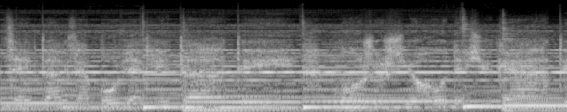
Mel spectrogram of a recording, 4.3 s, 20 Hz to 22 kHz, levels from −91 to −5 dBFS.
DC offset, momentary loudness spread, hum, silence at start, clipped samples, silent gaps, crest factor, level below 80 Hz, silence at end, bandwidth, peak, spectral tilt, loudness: under 0.1%; 3 LU; none; 0 s; under 0.1%; none; 14 dB; -50 dBFS; 0 s; 14.5 kHz; -6 dBFS; -4.5 dB/octave; -18 LUFS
